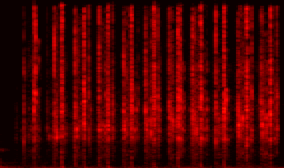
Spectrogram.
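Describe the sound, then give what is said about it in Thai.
A permanent marker squeaks and scratches across a surface in quick, repeated strokes, bright and high-pitched, with short pauses between bursts and no talking. “ได้ยินไหมคะ มันคือเสียงปากกาเคมีค่ะ ปากกาเคมีเอามาใช้ทำอะไร”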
